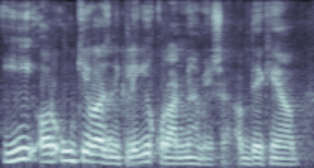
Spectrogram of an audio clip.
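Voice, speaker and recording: A man teaching Quran reading as a patient lesson. He repeats each point and drills letter sounds slowly, one at a time. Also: medium pitch, expressive, mellow. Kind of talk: patient classroom explanation with slow drilled recitation.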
